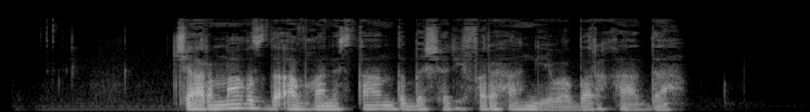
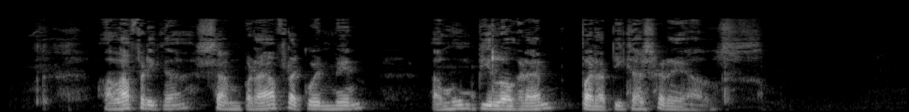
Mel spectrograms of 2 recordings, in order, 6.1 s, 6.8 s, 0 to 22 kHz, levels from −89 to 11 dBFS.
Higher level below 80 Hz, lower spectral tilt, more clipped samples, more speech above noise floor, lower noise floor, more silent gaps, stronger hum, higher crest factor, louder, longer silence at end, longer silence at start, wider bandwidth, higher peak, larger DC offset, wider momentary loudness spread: first, -58 dBFS vs -66 dBFS; about the same, -5.5 dB/octave vs -6.5 dB/octave; neither; about the same, 52 dB vs 55 dB; about the same, -78 dBFS vs -80 dBFS; neither; neither; about the same, 24 dB vs 24 dB; about the same, -27 LUFS vs -26 LUFS; second, 0.95 s vs 1.2 s; first, 1.3 s vs 0.35 s; about the same, 11.5 kHz vs 11.5 kHz; about the same, -4 dBFS vs -4 dBFS; neither; second, 10 LU vs 14 LU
